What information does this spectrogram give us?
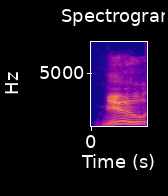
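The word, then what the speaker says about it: μ: Mu is the mean. Yeah, Right. that's mu. It's a Right. Greek lowercase m. It's pronounced mu. It looks like a U, but it's mu.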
